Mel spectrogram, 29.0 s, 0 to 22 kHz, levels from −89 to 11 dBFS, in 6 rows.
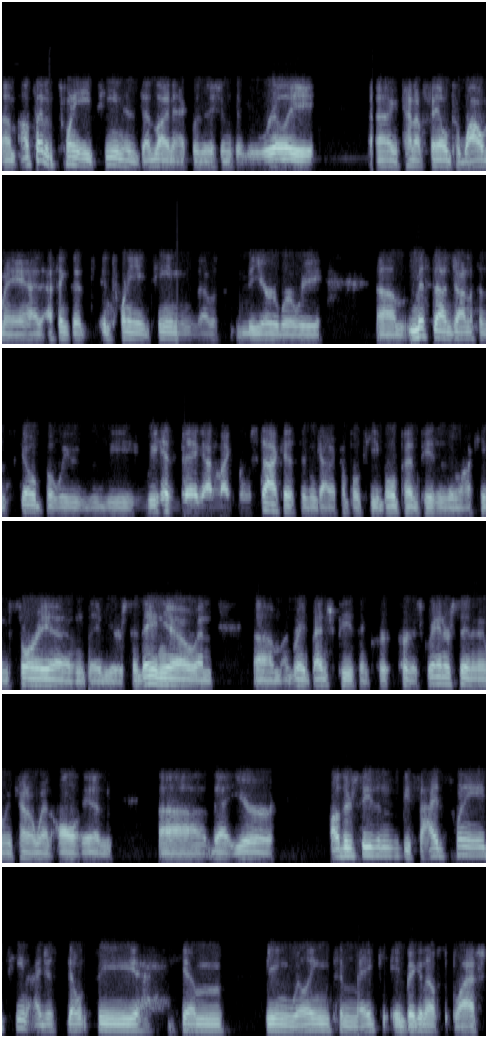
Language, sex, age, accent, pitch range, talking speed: English, male, 30-49, American, 90-110 Hz, 190 wpm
